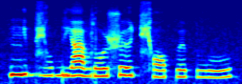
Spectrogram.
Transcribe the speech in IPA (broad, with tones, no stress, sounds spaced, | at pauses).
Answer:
nʲ ə˥ b ʑ u˨˦ b j a˧˥˧ v ɾ o˨˦ ʂ ø˥ t͡ɕʰ ɔ˨˩˦ p ø˨˦ p v u˨˩˦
